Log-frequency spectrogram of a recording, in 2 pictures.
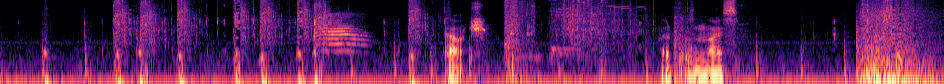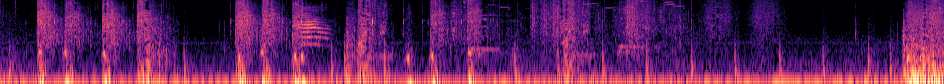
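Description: Video game combat effects clash and thud in quick bursts.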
